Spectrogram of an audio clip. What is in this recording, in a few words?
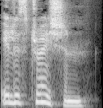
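"illustration", British English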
